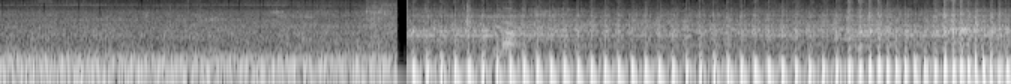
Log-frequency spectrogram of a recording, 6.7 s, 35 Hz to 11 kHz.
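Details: 2024 Royal Enfield Classic 350 Stealth Black single-cylinder: after start-up, even steady thump about 220 beats a minute with no rattle or hum; healthy idle.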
